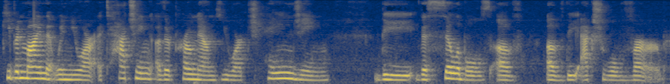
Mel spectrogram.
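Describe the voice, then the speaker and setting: Woman, teacher, slideshow voice-over; clear methodical explainer, lowish pitch. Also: fairly even intonation, slow pace. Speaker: Spanish teacher. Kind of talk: recorded slideshow lesson.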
